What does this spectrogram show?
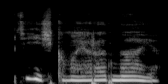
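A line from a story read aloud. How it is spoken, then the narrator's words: Tender, smiling. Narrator (Russian): нежно улыбнулся Сергей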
